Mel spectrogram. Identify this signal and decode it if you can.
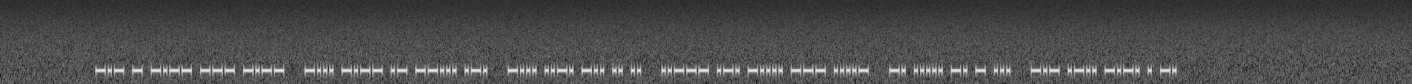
Morse code, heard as a keyed tone, machine-sent, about 39 wpm, 650 Hz. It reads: KTYOY BYA7R BFDII 2R6O4 N5NTS KLCEN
